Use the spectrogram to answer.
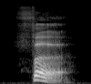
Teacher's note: r controlled syllable an example fur the symbol vowel r and it's that r that controls what the vowel sounds like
